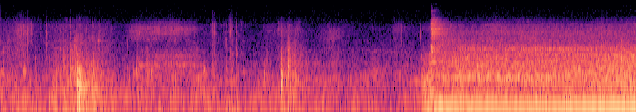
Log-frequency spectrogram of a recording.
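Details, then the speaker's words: Automobile air conditioner compressor used as shop vacuum pump for woodworking clamps: motor switches on to a steady even low hum after handling noise; running normally. "This here is your basic automobile air conditioner compressor. You don't need a lot of vacuum for clamping."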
